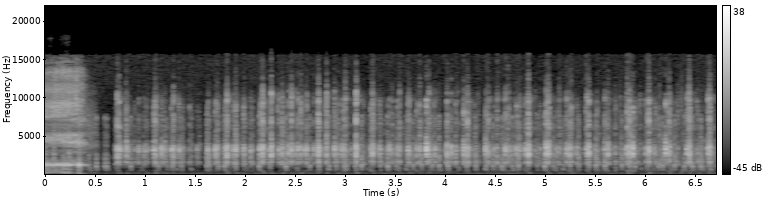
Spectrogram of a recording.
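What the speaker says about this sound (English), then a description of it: "she was typing at an incredible speed. The click-clack of the keys rang together like machine gun fire" Rapid, continuous clattering of a computer keyboard being typed on at high speed in the Zero Escape video game, dense overlapping key clicks running steadily throughout without any voice.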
